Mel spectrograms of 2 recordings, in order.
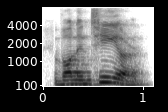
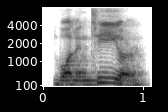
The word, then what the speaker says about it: volunteer: Volunteer. Volunteer. The stress lies on the third syllable.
